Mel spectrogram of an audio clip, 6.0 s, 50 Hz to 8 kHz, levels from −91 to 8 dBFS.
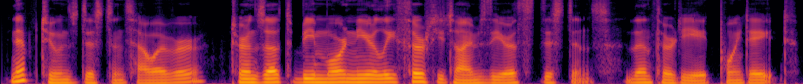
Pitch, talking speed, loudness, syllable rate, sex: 115 Hz, 190 wpm, -19 LUFS, 5.5 syllables/s, male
